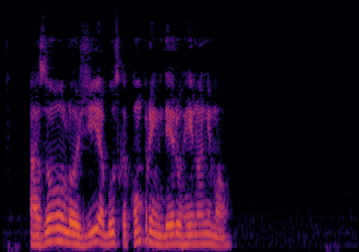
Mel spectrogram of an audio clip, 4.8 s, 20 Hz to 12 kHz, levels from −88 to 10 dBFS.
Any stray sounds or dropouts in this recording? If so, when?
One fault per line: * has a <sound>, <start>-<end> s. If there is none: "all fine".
all fine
